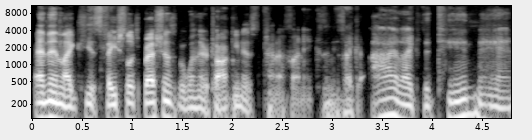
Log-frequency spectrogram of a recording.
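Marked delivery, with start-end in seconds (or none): 3.4-4.8 put-on very slow, drawn-out, creepy child voice. Retelling a kid's line from a movie scene: imitating a super creepy kid. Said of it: "he's super creepy".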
